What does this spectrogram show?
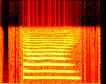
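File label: "zaai1", Cantonese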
